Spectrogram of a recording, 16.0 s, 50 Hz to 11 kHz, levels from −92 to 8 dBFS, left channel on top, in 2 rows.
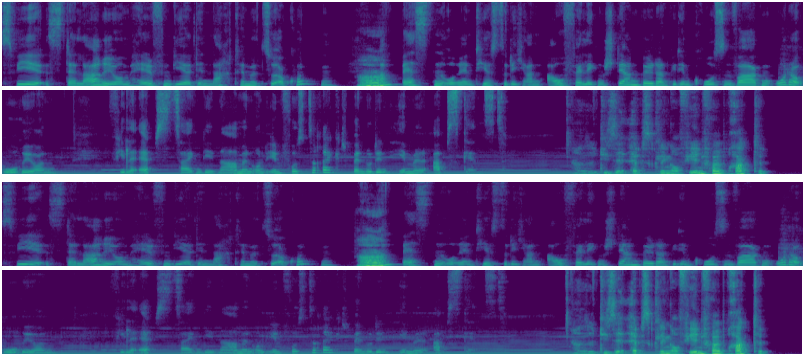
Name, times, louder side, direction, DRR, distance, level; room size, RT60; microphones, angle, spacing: voice 1, 0.0-3.3 3.8-8.6 9.1-12.8, left 5 dB, 55° left, 0.4 m, -39 dB
voice 2, 3.6-3.9 13.7-15.6, right 2 dB, 85° right, 1.0 m, -28 dB
Musical instrument, 7.8-14.8, left 1 dB, 25° right, 0.7 m, -48 dB
5.4 x 2.2 x 2.6 m
head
